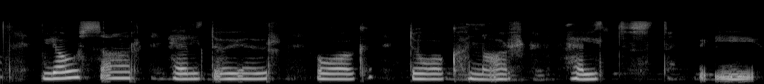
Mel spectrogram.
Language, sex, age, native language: Icelandic, female, 10, Icelandic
